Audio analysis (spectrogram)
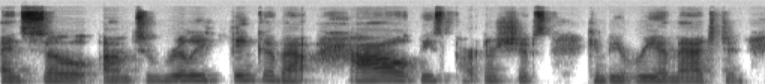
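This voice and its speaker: Against a quiet background, a woman talks at a medium pitch in a flat, monotone way. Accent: New York. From New York. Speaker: university administrator. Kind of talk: conference presentation. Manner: fast.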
